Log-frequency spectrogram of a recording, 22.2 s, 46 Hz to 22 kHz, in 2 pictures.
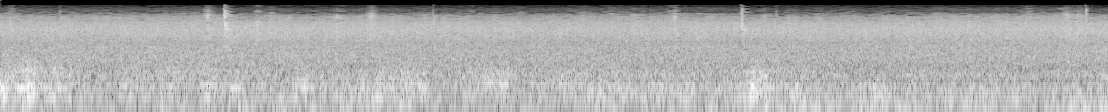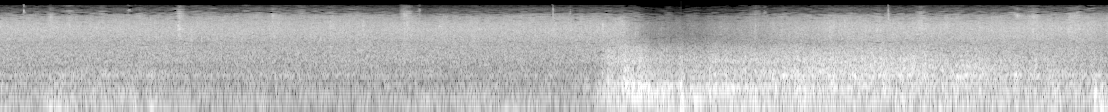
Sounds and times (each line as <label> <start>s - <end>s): rain 0.0s - 22.1s
thunder 16.8s - 22.1s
